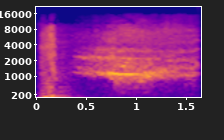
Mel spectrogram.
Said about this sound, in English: Whoa, what's going on? A car just drove into our studio.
